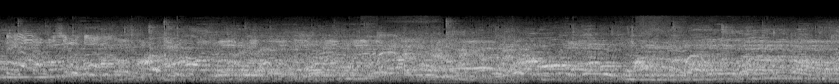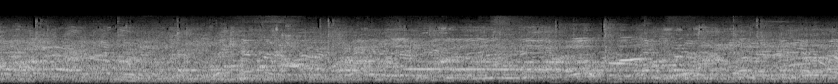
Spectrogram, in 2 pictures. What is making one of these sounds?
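A crowd of men and women chatter loudly all around in a busy, echoing space.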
